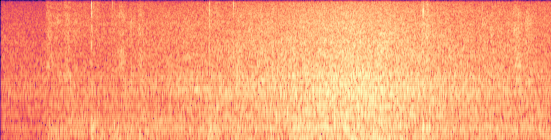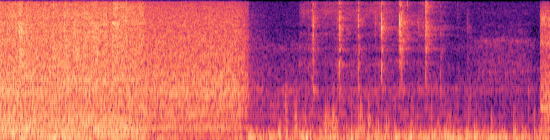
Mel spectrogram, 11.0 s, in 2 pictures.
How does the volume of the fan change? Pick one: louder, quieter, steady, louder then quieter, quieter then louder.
louder then quieter.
